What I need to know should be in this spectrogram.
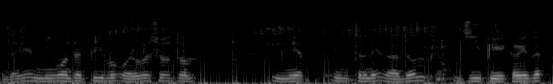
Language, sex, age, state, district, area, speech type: Manipuri, male, 60+, Manipur, Imphal East, urban, spontaneous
